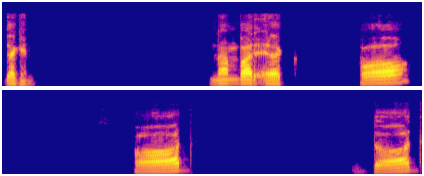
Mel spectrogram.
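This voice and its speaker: Guy teaching arabic letters online, highish voice, says every sound twice, slow and patient, dry close mic. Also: flat delivery, a little mellow, clear, resonant tone, dry recording, lo-fi sound. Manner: slow drilling of letter sounds, repeating each pair. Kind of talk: online Quran reading lesson.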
